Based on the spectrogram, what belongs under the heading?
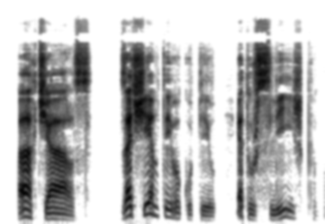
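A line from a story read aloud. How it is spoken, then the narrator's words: Delighted exclamation. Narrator (Russian): воскликнула мама, но глаза у нее сияли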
